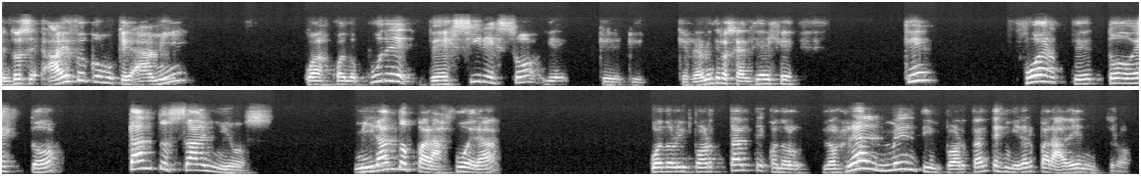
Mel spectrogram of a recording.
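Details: Spanish-speaking adult male who says he stutters, in spontaneous conversation. Finding: stuttering.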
